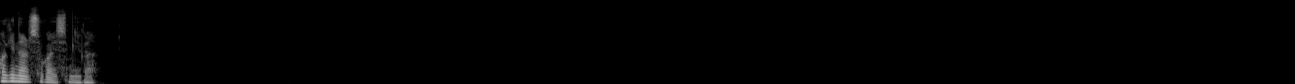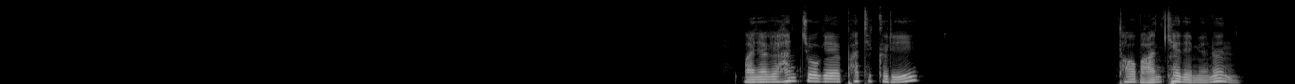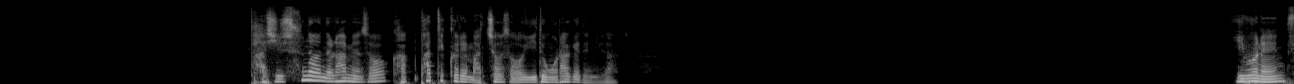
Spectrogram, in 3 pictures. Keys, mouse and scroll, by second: 3.2 alt+a, 4.5 shift+Left, 6.4 right click, 7.6-7.9 scroll down 1, 9.2-10.2 drag, 10.2 KP_Decimal, 10.4 KP_5, 10.7 Return, 14.0 alt+a, 18.6 Escape, 19.2-22.1 scroll down 2, 22.1 right click, 23.3-23.9 scroll up 2, 25.5 click, 26.2 KP_1, 26.4 KP_0, 26.6 KP_0, 27.7 Return, 29.0 alt+a, 30.1 Escape, 30.9-32.5 scroll down 2, 33.1 click, 33.8 alt+a, 38.4 Escape.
